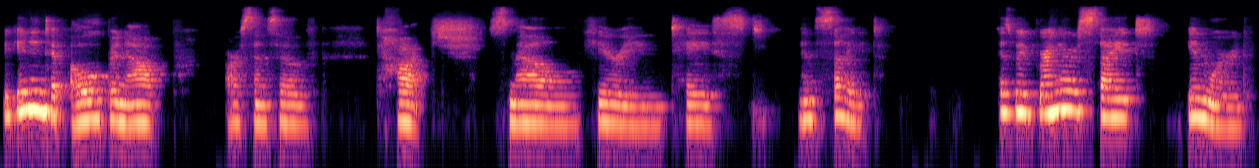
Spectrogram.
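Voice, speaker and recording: A woman leading a guided meditation as a yoga nidra teacher, with a soothing, gentle and unhurried manner. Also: on the low side, lively intonation. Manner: soothing, unhurried, gentle instruction with long pauses. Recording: roomy, echoing sound.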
